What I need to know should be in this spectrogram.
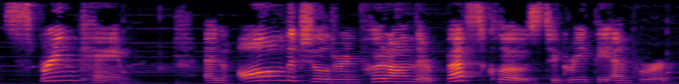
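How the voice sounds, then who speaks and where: A woman teacher reads to children in an unhurried, deliberate storytelling voice. Her intonation is very animated, rising and falling to give phrases emphasis, with music present in the recording. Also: a little high, rough recording. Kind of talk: expressive children's storybook reading.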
